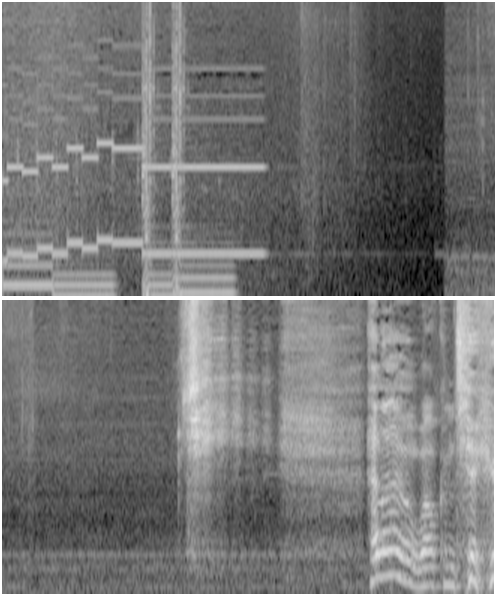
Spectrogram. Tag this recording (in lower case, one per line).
speech
music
